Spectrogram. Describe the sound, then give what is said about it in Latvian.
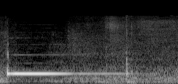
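A parliament voting bell sounds before a vote as one steady electronic tone lasting about half a second, loud and clean, then fading into a quiet hum. “lūdzu zvanu”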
